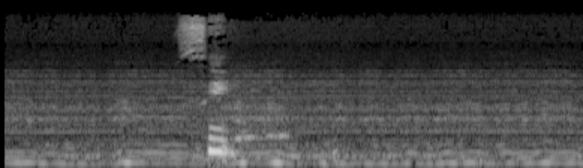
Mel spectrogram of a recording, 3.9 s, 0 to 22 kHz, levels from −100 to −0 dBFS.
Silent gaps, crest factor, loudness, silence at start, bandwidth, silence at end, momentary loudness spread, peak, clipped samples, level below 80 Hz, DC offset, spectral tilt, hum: none; 22 dB; -31 LUFS; 0.05 s; 16 kHz; 0 s; 22 LU; -14 dBFS; under 0.1%; -62 dBFS; under 0.1%; -4.5 dB/octave; none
